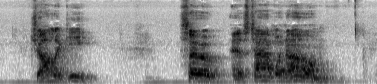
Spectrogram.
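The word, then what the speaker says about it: Tsalagi: They call themselves Jalagi. Jalagi.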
